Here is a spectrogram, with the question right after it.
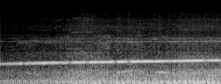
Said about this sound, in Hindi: एम्बुलेंस को रास्ता दिलाओ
